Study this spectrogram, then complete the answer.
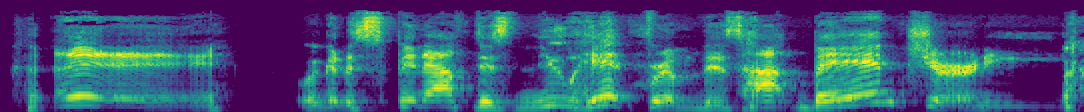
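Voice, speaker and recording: Put on as a character voice, the speech is raspy, fairly high in pitch and fairly slow. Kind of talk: 1970s radio announcer style.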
